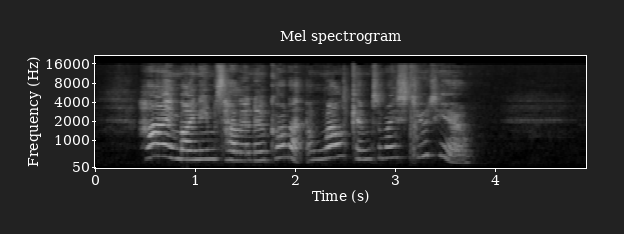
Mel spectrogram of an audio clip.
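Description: A middle-aged woman speaks close to a microphone with animation, her voice rising and falling in a sing-song way.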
